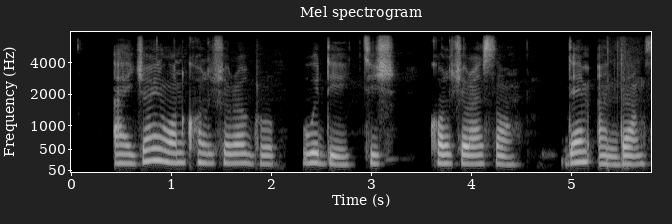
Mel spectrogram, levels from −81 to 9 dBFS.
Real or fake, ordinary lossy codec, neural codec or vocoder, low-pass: real; none; none; 7.2 kHz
